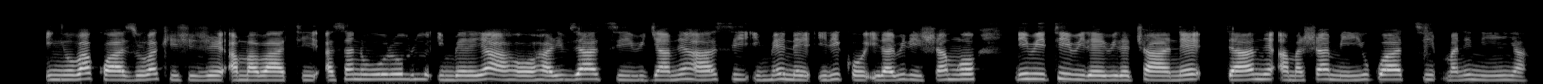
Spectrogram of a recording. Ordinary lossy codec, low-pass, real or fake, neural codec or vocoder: Opus, 24 kbps; 7.2 kHz; real; none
